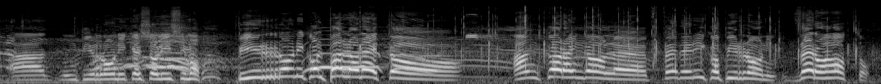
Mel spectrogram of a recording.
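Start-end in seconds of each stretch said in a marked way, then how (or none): 2.3-8.7 breathless italian goal commentary. Real, not acted. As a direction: call the lob goal with a shout. Eighth goal called live. (telecronaca concitata del gol)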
